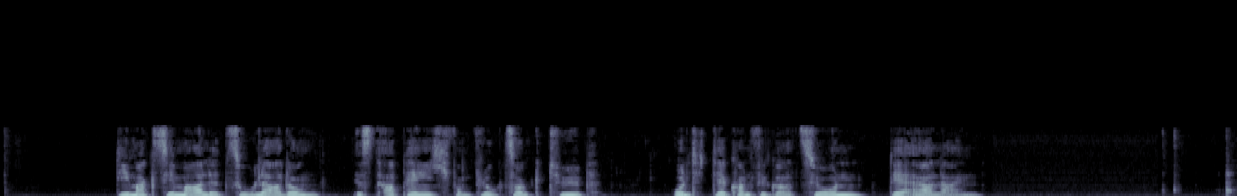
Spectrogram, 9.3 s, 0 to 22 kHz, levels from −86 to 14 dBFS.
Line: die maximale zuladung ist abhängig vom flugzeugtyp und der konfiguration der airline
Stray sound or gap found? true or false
false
